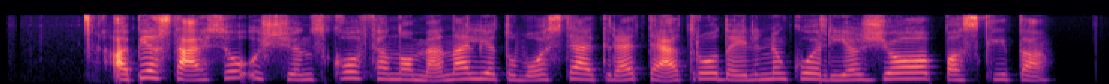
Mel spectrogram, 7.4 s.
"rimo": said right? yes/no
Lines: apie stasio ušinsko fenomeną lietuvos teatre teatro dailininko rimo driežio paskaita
no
